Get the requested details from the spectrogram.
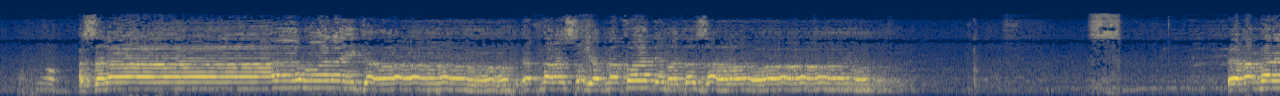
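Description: An elderly man chants a mournful lament through a loudspeaker, echoing outdoors.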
